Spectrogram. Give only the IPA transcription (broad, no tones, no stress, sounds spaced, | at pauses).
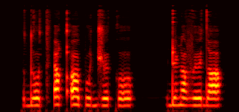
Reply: d o t͡sʼ e qʼ u p u d͡ʒ ø k o | ɖ i ɳ ɑ v ø d ɑ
